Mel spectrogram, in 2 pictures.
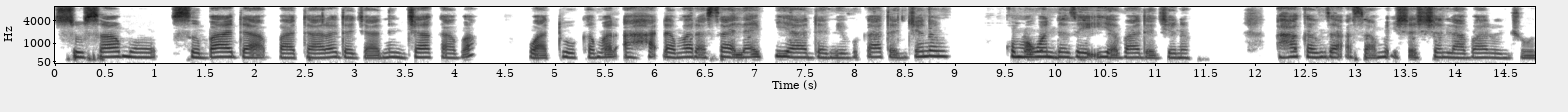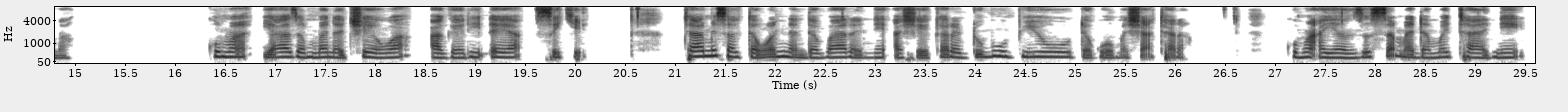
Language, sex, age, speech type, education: Hausa, female, 30-45, spontaneous, tertiary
